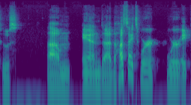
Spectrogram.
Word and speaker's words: Hus: called Hussites, even though I'm pretty sure his last name is pronounced Hus.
